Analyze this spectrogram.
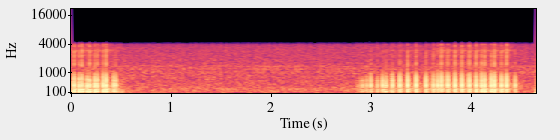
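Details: Sleeping house dog giving deep, loud snores, said to rival a grown man's; one rattling snore ends at the start, then after a quiet gap of about two and a half seconds another pulsing, throaty snore builds.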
